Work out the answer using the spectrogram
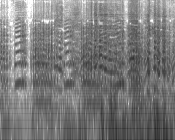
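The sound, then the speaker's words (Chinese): Call of a seabird: a run of loud, rough, honking cries with brassy overtones that overlap and continue almost without pause. “感觉是某一种海鸟。”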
